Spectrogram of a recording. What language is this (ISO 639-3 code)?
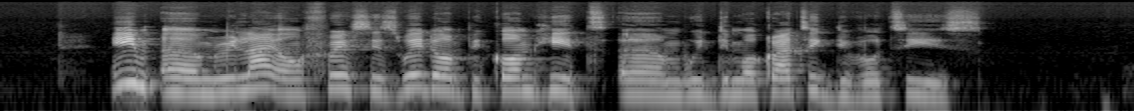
pcm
